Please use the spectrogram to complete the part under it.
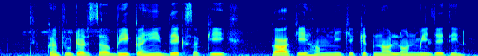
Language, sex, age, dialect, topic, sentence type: Maithili, male, 51-55, Angika, banking, question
